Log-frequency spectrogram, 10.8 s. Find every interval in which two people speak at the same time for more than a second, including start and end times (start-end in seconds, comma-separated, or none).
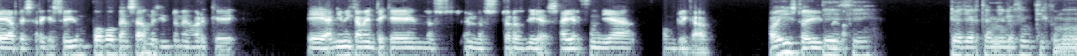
none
